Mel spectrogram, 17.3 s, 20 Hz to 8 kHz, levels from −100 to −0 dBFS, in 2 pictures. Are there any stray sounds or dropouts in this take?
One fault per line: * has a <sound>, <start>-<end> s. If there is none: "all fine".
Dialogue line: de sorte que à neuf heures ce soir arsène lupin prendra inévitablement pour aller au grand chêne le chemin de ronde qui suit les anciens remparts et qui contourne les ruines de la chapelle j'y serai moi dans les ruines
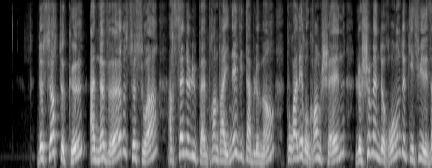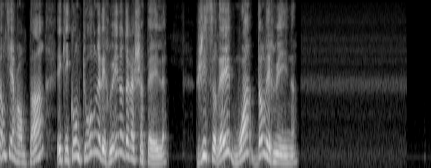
all fine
